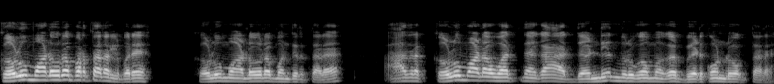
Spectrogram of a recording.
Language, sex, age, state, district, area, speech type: Kannada, male, 60+, Karnataka, Gadag, rural, spontaneous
